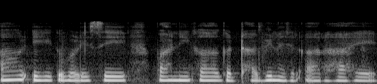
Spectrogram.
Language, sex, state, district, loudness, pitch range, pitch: Hindi, female, Uttar Pradesh, Jalaun, -18 LUFS, 175-190 Hz, 185 Hz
